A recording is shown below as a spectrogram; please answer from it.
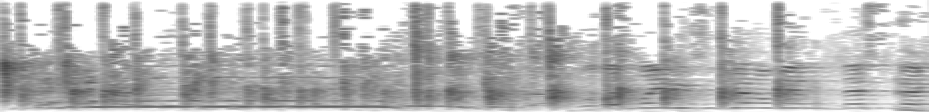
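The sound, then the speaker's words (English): Applause from the audience at a live show, with brisk, steady clapping from many hands and cheering voices rising over it throughout. “By, let's say, a round of applause.”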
